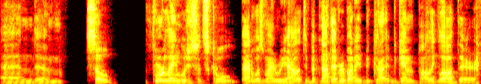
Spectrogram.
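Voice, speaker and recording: Fairly quick, fairly high-pitched speech from a man, full of very wide pitch swings. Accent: Russian. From Latvia, Russian-speaking city. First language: Russian. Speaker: polyglot, language expert. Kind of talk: podcast interview.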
